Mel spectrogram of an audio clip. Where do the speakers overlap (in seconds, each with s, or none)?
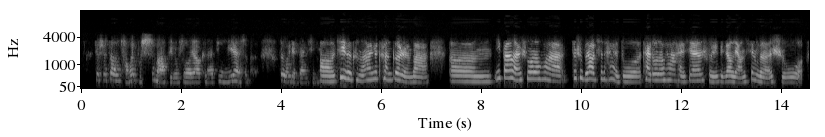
none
